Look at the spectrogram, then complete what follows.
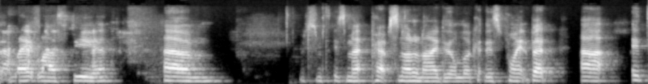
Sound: laughter

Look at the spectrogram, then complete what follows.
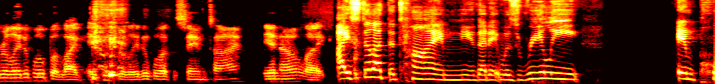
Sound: laughs

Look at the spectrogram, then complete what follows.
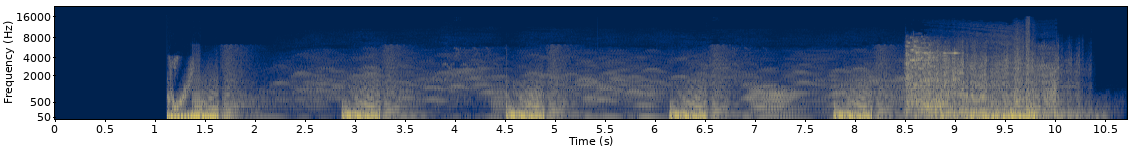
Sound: sound of morphing

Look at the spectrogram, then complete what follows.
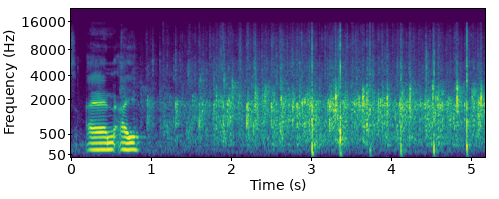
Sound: applause

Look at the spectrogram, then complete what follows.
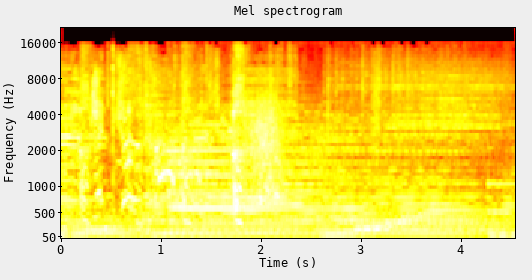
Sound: clock strikes

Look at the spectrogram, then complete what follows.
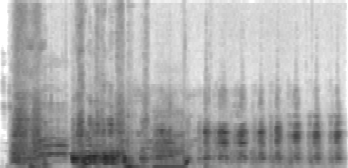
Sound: laughs; buzzer rings

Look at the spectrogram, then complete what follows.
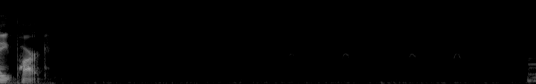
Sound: nature Sounds

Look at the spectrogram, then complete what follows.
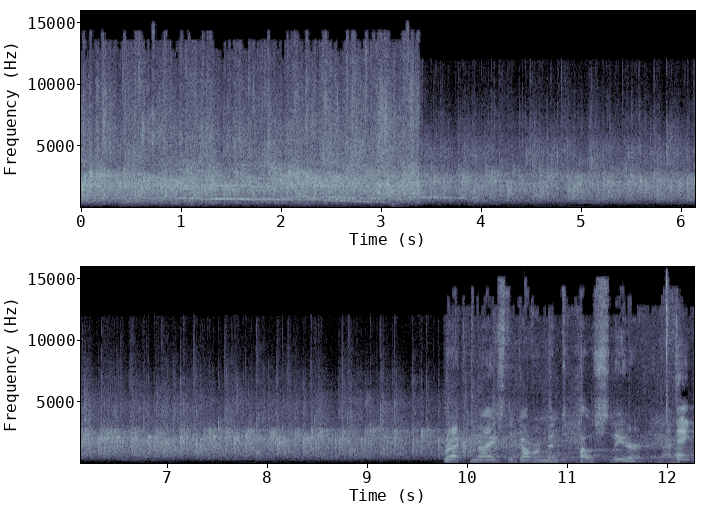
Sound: applause

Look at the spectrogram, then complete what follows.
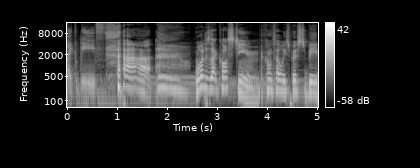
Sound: laughing

